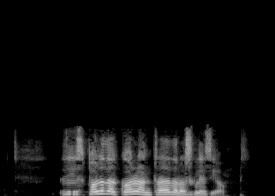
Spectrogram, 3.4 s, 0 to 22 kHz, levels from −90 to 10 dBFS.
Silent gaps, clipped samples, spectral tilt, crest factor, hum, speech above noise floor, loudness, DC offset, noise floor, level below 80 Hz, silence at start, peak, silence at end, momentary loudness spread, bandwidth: none; under 0.1%; -2.5 dB/octave; 18 dB; none; 47 dB; -17 LUFS; under 0.1%; -65 dBFS; -70 dBFS; 0.8 s; -2 dBFS; 0.65 s; 15 LU; 8 kHz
